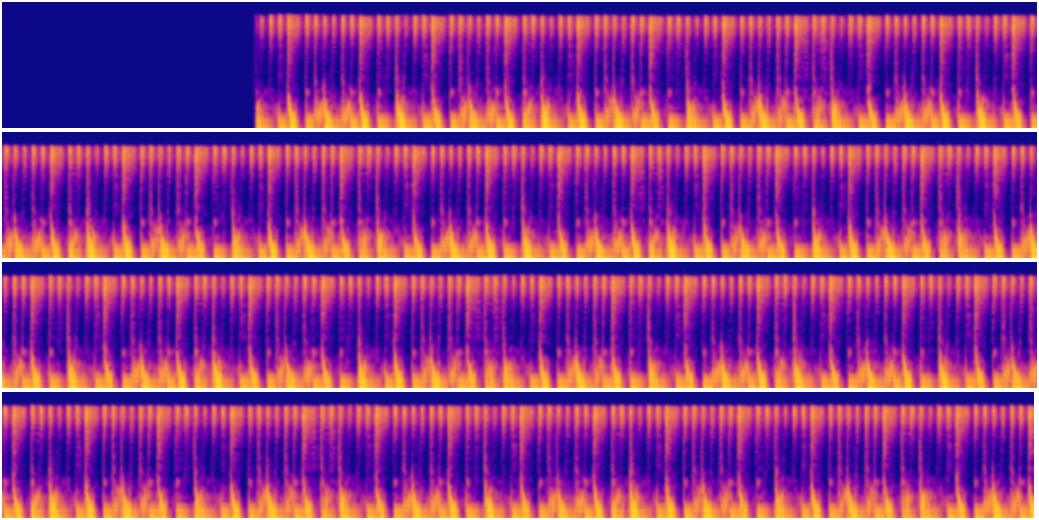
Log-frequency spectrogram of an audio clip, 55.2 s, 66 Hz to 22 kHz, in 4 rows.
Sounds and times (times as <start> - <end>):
Music: 3.4 - 55.1.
